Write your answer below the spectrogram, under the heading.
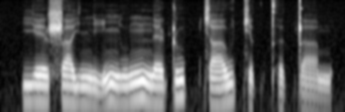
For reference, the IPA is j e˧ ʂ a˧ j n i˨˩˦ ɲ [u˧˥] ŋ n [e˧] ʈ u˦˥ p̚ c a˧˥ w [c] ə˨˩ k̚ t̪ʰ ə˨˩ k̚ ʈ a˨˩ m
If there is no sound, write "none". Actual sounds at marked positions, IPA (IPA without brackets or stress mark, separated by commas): u˧˥, ɛ˧, c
